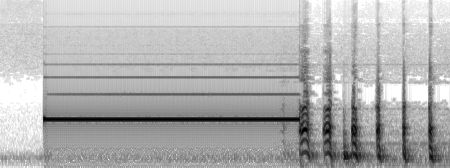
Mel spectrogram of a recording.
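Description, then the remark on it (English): A loud, steady electronic beep holds one pitch for about three seconds, then cuts off abruptly as a person starts talking. “Well, at first I thought the beep meant she was using profanity, but then I realized that was actually just the race card expiring.”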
